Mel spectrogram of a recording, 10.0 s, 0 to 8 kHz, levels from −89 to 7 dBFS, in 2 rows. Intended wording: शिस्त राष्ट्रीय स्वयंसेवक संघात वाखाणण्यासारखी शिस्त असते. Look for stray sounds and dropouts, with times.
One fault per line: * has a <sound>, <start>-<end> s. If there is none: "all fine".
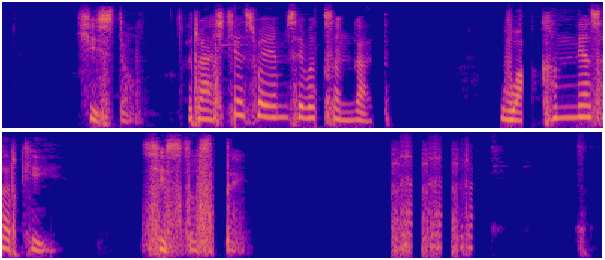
* has a dropout, 4.3-4.4 s
* has a laugh, 8.2-8.9 s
